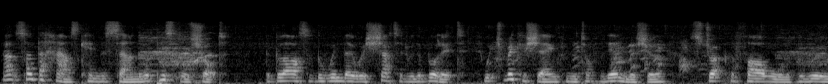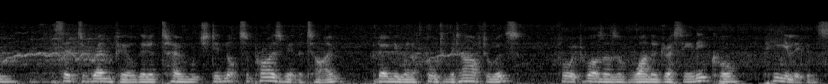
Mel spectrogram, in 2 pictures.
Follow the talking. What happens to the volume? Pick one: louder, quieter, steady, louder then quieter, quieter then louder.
steady.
